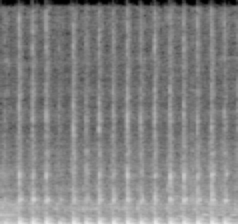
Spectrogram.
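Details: Motorcycle GL-type exhaust being reworked with longer inner pipe before welding, at idle: loud sharp evenly spaced pops around eight per second; harsh note from modified silencer.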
